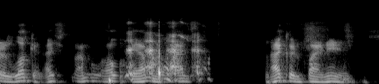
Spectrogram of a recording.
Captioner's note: all laugh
